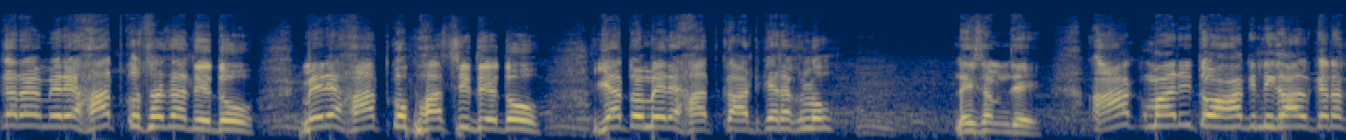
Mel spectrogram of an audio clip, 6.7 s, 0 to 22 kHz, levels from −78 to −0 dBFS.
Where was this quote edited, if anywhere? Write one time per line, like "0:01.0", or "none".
none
